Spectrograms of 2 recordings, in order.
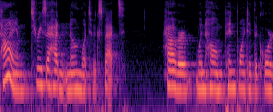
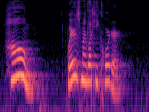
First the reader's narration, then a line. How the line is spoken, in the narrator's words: the girl had cried out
